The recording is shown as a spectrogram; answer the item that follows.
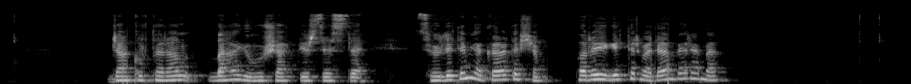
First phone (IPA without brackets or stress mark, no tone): d͡ʒ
